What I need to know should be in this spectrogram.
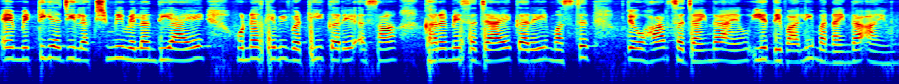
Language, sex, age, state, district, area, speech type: Sindhi, female, 30-45, Madhya Pradesh, Katni, urban, spontaneous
